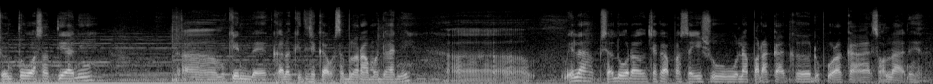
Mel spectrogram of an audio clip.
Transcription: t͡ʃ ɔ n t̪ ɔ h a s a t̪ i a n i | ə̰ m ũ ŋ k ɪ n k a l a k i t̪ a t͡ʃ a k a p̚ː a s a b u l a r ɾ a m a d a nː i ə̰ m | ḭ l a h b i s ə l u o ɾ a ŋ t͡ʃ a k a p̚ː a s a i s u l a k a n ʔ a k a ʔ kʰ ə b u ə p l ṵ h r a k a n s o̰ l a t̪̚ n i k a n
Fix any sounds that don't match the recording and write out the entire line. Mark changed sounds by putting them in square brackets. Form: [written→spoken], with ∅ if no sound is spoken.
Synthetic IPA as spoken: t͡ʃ ɔ n t̪ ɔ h a s a t̪ i a n i | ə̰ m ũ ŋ k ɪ n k a l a k i t̪ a t͡ʃ a k a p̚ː a s a b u l a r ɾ a m a d a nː i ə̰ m | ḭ l a h b i s [ə→a] l u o ɾ a ŋ t͡ʃ a k a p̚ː a s a i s u l a [k→p] a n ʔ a k a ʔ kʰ ə [b→d] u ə p l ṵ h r a k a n s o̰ l a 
